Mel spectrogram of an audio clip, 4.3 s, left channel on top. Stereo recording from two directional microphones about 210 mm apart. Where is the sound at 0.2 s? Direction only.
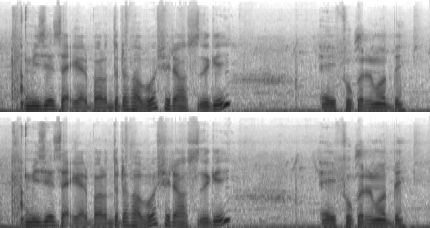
20° left (ahead or behind).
